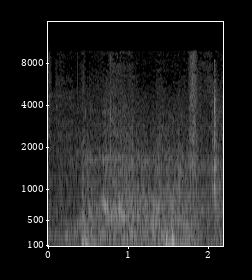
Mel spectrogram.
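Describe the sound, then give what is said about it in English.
A door is closed, giving a faint, soft thud followed by a brief click against a quiet background. “I'll tell you that I think, well, after I close this door,”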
